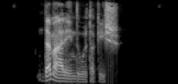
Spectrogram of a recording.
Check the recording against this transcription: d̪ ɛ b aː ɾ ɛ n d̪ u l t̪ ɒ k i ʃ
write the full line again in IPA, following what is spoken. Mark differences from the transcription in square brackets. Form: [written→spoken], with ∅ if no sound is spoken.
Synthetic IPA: d̪ ɛ [b→m] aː ɾ [ɛ→i] n d̪ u l t̪ ɒ k i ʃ

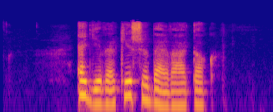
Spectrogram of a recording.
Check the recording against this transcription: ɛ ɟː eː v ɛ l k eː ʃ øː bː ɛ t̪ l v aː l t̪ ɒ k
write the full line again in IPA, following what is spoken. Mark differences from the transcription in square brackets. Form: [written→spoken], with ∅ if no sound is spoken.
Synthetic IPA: ɛ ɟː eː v ɛ l k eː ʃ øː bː ɛ [t̪→∅] l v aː l t̪ ɒ k

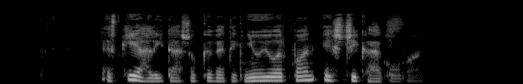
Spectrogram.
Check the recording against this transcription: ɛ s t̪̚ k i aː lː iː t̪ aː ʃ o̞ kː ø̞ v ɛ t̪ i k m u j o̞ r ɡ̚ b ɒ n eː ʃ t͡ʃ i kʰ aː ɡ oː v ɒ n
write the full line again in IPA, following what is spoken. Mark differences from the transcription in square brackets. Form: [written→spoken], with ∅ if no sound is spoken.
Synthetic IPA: ɛ s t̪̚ k i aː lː iː t̪ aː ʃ o̞ kː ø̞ v ɛ t̪ i k [m→ɲ] u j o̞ r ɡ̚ b ɒ n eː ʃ t͡ʃ i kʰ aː ɡ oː [v→b] ɒ n

